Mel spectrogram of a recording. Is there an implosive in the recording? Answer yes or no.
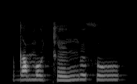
no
